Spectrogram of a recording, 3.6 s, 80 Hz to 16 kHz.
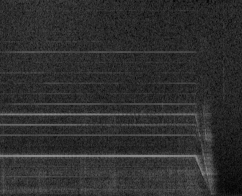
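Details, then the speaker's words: Stepcraft 2 840 desktop CNC, NEMA 17 stepper motors, at 100% jog speed: clean, steady high whine holding one pitch through the travel, then dropping away as the axis stops. Normal stepper operation. "If you've never run your machine before, this is what it should sound like at 100% jog speed."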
